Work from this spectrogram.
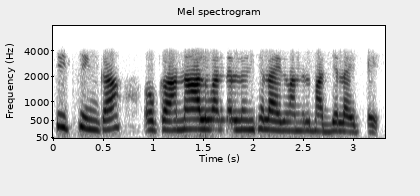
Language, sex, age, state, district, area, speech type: Telugu, female, 30-45, Andhra Pradesh, Srikakulam, urban, conversation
